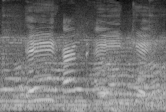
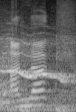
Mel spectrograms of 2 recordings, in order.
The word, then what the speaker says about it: anak: How do you spell it? A-N-A-K.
